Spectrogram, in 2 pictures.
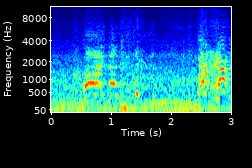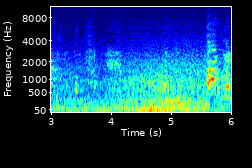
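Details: A protective German Shepherd gives sharp, ringing barks in short bursts, with people talking nearby.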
